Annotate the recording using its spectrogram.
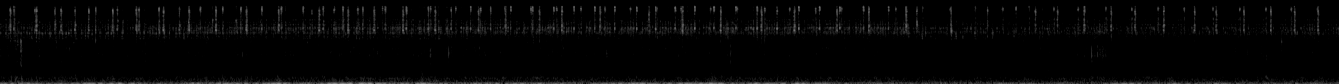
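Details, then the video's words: Many crickets chirp together in a high, rapidly pulsing stream that stays even throughout, over a faint low rumble. "Crickets Chirping"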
